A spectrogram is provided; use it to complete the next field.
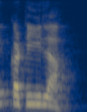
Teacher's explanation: कटीला कहने पे नाक से भी हवा निकलती है और मुंह से हवा निकलती है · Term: अनुनासिक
